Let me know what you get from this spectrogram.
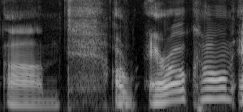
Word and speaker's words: Aerochrome: I developed a preset which would make it's actually inspired by Kodak Aerochrome. Aerochrome is how you pronounce it.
